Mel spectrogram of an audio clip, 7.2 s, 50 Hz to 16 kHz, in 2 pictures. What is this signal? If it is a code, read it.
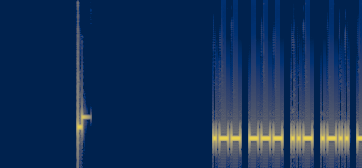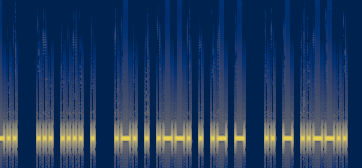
Morse code, heard as a keyed tone, about 40 wpm, 700 Hz. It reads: WOULD SHE REPEAT IT?
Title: Sentences from Top 1600 Words 40wpm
